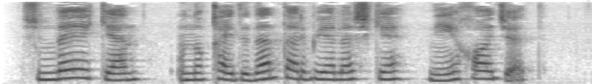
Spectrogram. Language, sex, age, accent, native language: Uzbek, female, 18-24, Farg'ona, Uzbek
